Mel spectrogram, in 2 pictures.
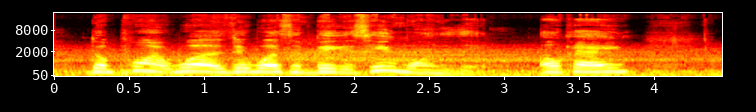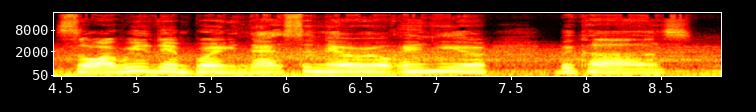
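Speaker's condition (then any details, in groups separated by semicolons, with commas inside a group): ALS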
